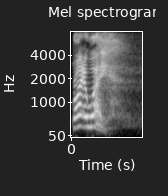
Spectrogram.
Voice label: english Idle; azurlane hoi4; azurlane sr reforged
